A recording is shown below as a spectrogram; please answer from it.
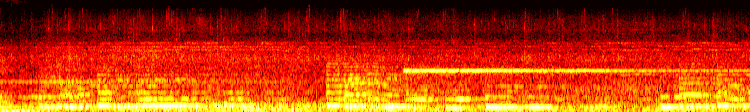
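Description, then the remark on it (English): Steady rain pours down in a dense, continuous hiss, with soft, sustained musical tones drifting over the downpour throughout; no voices are heard. “Tu parles des Anglais, et bam, voilà la pluie.”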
